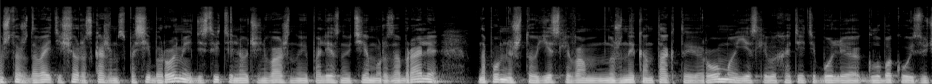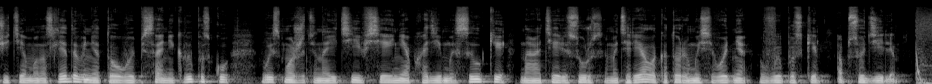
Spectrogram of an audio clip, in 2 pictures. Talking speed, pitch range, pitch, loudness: 170 wpm, 90-105 Hz, 95 Hz, -19 LUFS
